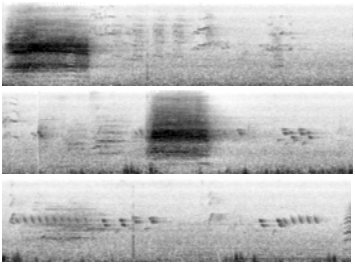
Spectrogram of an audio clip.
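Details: A Sulphur-crested Cockatoo in Carisbrooke Park, a suburban Adelaide park with river red gums in South Australia, gives two loud, harsh, broadband screeches about four seconds apart, with softer chirps of small birds between them.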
